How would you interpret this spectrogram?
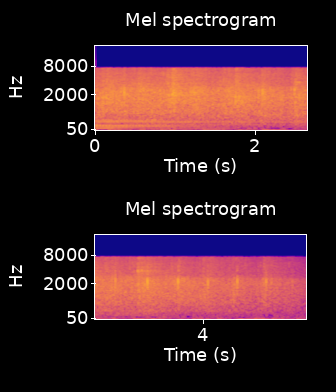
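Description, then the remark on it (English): A church audience claps together for the great things God is doing, steady, dense applause, a broad wash of many hands with some sharper individual claps standing out as it gradually thins toward the end. “But clap your hands for the great things God is doing.”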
